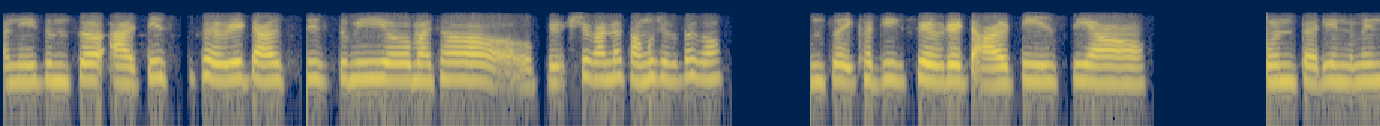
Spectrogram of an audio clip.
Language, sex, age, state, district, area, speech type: Marathi, female, 18-30, Maharashtra, Nashik, urban, conversation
